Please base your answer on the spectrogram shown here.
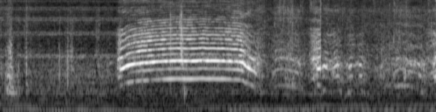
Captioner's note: Emma screaming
